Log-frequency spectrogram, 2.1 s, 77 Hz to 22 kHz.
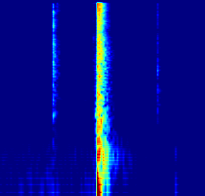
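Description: A single sharp crack from an Umarex XCP CO2 air pistol firing a 4.5mm pellet, close and loud, framed by a couple of smaller clicks before and after.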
